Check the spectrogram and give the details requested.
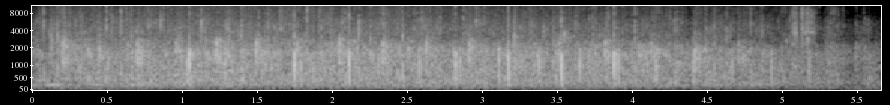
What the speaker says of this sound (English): So if we can please give them another round of applause.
